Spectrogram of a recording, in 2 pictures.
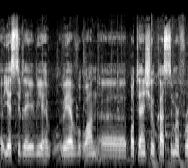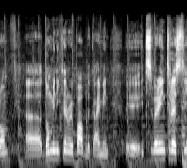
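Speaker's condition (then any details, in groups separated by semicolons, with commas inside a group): No condition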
